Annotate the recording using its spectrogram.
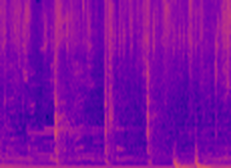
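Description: Kitchen knife knocking lightly against a plastic cutting board while cutting raw chicken, about five uneven knocks, over soft background music.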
